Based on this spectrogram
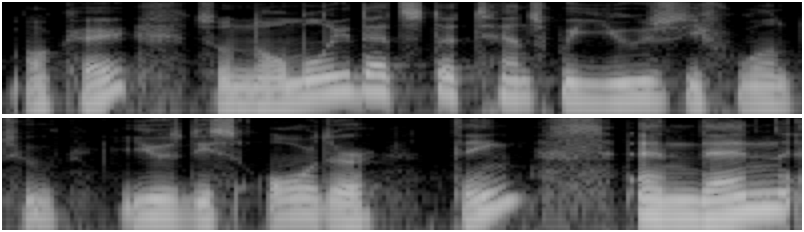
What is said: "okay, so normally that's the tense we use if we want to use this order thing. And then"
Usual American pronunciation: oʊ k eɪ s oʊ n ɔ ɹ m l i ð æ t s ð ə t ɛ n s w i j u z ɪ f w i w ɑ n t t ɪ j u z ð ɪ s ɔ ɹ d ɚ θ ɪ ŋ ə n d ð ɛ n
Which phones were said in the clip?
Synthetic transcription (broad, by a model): oʊ k eɪ s oʊ n ɔ ɹ m l i ð æ t s ð ə t ɛ n s w i j u z ɪ f w i w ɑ n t t ɪ j u z ð ɪ s ɔ ɹ d ɚ θ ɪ ŋ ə n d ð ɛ n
